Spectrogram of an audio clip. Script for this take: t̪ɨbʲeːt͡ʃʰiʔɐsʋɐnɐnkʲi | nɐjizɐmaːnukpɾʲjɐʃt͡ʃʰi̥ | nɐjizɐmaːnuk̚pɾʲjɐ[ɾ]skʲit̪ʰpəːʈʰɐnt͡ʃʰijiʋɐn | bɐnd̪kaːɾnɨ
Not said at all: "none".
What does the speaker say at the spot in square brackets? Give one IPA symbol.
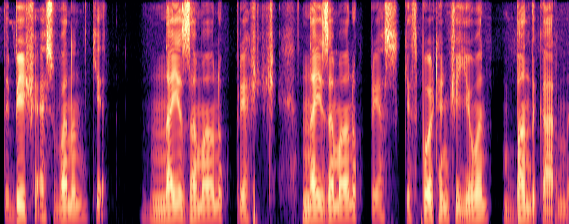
none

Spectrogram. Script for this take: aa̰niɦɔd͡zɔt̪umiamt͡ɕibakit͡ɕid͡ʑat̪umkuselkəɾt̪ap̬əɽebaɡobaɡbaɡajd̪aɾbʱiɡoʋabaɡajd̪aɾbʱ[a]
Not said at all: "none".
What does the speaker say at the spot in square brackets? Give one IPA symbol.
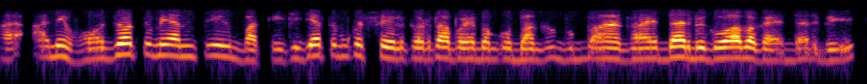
i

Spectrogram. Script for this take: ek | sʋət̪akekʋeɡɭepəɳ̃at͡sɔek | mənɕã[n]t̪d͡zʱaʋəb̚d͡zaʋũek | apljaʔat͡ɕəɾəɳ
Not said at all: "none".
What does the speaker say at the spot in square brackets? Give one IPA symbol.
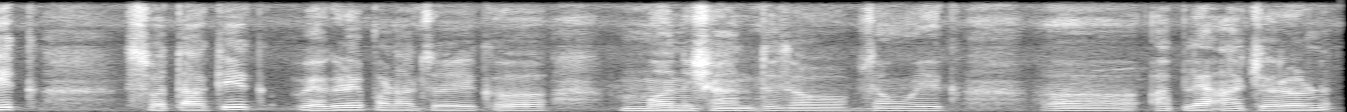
n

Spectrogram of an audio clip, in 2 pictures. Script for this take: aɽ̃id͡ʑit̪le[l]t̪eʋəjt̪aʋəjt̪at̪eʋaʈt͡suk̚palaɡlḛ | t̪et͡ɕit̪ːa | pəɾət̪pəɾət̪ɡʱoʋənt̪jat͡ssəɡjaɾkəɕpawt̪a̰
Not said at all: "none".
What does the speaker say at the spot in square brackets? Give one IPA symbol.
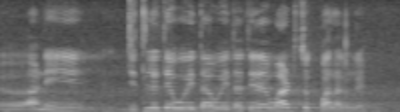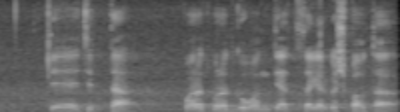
none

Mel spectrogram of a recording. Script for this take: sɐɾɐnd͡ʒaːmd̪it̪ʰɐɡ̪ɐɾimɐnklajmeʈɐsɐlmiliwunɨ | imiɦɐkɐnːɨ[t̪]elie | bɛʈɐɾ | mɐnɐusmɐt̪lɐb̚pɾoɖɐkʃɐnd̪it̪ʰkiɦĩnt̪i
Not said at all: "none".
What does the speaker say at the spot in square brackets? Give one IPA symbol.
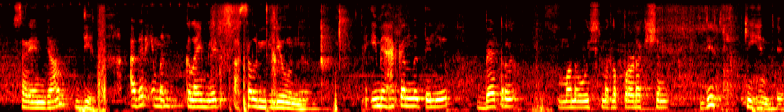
t̪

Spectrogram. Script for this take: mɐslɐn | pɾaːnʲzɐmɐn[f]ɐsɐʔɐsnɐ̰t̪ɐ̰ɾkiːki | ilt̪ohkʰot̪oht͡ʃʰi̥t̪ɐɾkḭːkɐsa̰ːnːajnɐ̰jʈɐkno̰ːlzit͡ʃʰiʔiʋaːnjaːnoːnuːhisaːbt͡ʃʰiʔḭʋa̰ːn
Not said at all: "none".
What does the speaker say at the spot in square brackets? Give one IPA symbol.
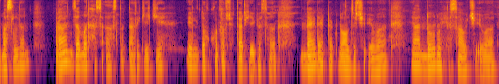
h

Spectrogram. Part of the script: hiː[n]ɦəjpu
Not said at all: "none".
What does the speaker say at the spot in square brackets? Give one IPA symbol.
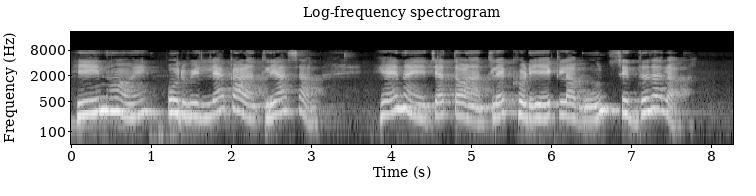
n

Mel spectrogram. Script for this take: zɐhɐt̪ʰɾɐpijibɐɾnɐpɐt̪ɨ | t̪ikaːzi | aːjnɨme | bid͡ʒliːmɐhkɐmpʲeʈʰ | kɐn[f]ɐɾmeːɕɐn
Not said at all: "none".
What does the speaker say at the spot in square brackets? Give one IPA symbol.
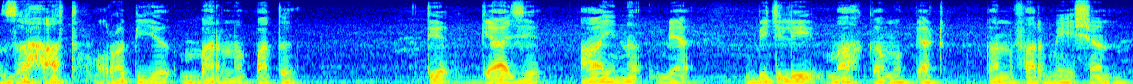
f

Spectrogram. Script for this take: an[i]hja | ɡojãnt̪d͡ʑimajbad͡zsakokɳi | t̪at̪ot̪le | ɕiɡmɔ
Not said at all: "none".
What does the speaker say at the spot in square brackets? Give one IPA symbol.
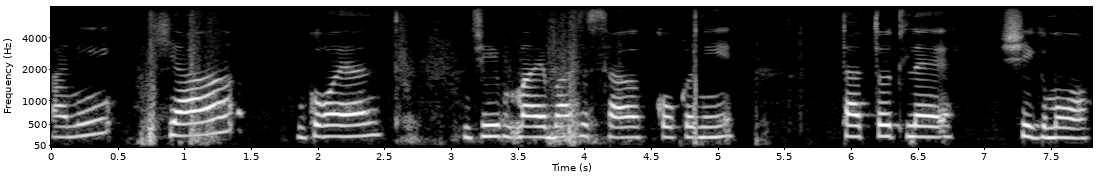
i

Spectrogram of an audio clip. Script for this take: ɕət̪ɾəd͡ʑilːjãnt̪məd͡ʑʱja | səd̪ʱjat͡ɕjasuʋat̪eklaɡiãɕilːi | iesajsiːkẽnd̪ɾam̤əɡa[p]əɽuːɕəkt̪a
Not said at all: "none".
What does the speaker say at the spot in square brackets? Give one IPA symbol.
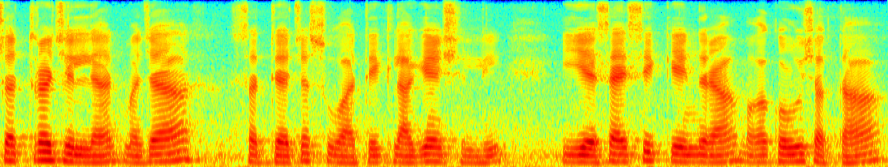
k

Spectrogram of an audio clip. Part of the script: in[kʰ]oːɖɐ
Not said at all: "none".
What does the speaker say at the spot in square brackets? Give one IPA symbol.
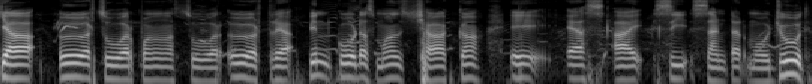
k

